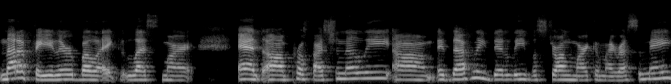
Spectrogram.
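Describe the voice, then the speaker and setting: At a moderate pace and with fairly even intonation, the speech comes through on a very clean recording with a silent background. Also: woman, fairly high pitch for a woman. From Latin America, moved to US at about seven. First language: Spanish. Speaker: study abroad alumna. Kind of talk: panel discussion.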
